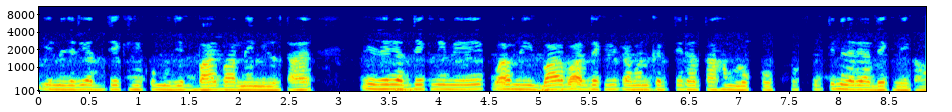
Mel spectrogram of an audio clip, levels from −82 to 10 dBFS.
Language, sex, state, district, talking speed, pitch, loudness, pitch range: Hindi, male, Bihar, Saharsa, 200 wpm, 155 Hz, -17 LUFS, 145-165 Hz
